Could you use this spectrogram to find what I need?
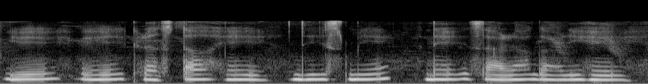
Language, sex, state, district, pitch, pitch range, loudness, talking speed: Hindi, female, Rajasthan, Churu, 230 Hz, 220-235 Hz, -18 LUFS, 85 wpm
